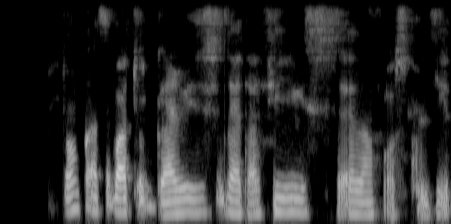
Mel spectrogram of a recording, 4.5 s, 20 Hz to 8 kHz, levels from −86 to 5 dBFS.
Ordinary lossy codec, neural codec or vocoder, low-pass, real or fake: none; codec, 16 kHz in and 24 kHz out, 2.2 kbps, FireRedTTS-2 codec; 7.2 kHz; fake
